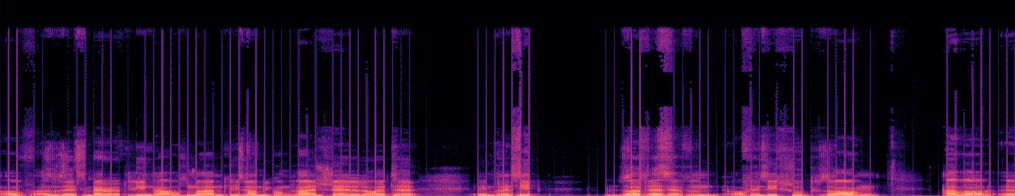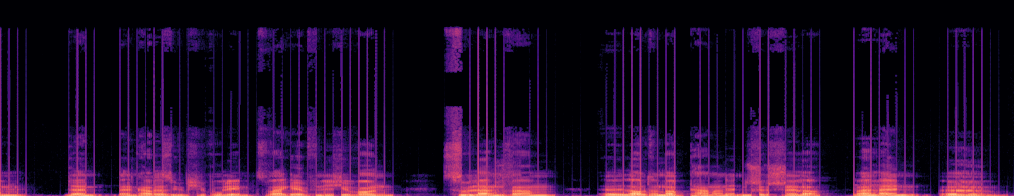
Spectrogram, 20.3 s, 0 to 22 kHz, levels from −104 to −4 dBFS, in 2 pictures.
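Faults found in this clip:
Interleaved audio read as planar, throughout: speech an octave low, doubled, choppy at about 11.7 Hz. Halves of each 85.33 ms block are read as separate channels and play together, which fits 4096-sample blocks.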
